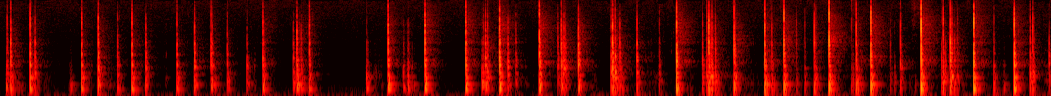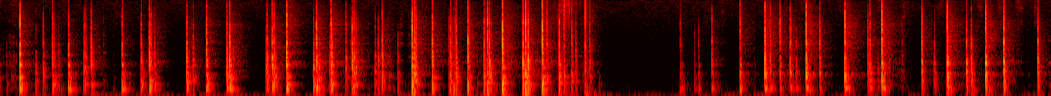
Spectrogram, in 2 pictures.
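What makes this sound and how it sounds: Long painted fingernails rapidly tap a small, sealed, hollow Star Wars trading card box made of printed cardboard, held beside the mic. The taps are quick, dry and hollow, with a low-mid tone, almost no ring, and a brief pause just after the eight-second mark.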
